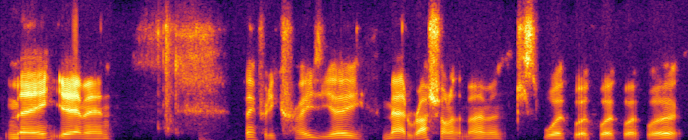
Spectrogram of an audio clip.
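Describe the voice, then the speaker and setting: Speaking at a measured pace, this male livestream co-host uses sweary, relaxed slang in casual chat. His pitch is fairly low, his intonation fairly even, and his tone a bit bright, captured on a muffled lo-fi mic with roomy echo.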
